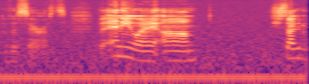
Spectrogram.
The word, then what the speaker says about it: Viserys: viserys viserys another person who nobody's nobody can pronounce their name it's viserys but anyway um she's talking about them going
